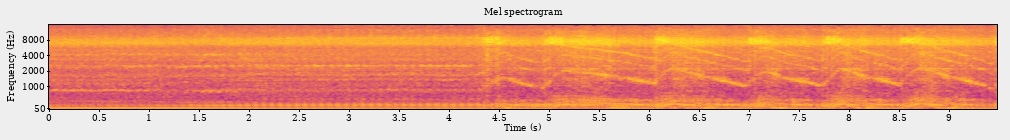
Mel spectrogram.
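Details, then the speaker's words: Honda CB400 four-cylinder motorcycle idling, then six quick throttle blips, with an uneven beat. Cylinder 3 is not firing while cylinders 1, 2 and 4 are fine, yet the bike still holds its idle. "기통 4개 중에 3번 기통이 터지지가 않는데 소리는 아이들 유지는 문제없고"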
